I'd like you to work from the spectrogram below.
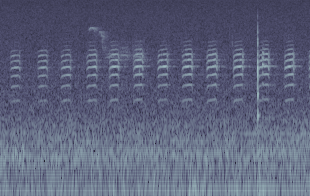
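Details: Red-breasted Nuthatch close by during a winter Christmas Bird Count in Ontario gives a quick, steady run of nasal, tinny 'yank' notes, about three per second, over a low rumble and one sharp click.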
